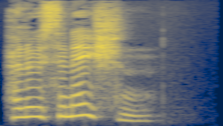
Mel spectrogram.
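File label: "hallucination", British English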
